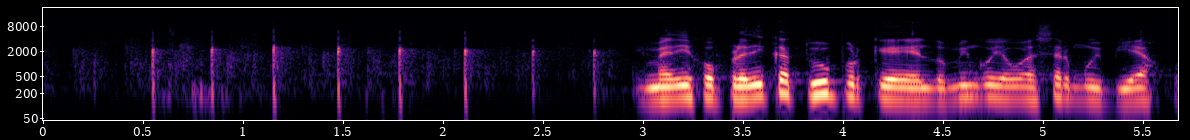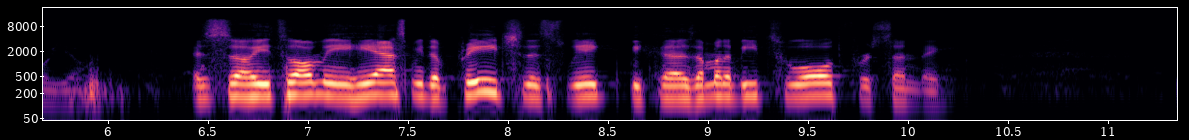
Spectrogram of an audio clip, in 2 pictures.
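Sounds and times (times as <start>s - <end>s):
church congregation clapping for a pastor's birthday: 0.0s - 3.6s
speech: 3.0s - 10.3s.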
